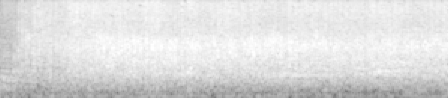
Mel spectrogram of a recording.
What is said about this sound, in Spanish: Nótese que el aplauso es desmedido. Él podría haber aparecido directamente en el escenario, pero no. Apareció desde atrás de la platea para que durante el paseillo la ovación fuera larga y unánime.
